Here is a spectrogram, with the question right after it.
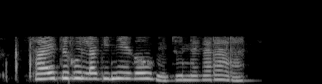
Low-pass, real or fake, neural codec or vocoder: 3.6 kHz; real; none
